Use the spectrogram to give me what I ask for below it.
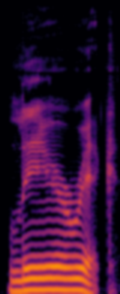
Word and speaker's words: lyric: We have vowel group 2 in effect, 1 vowel at the end of the syllable, but Y is representing the short I sound in this word, not the long sound.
